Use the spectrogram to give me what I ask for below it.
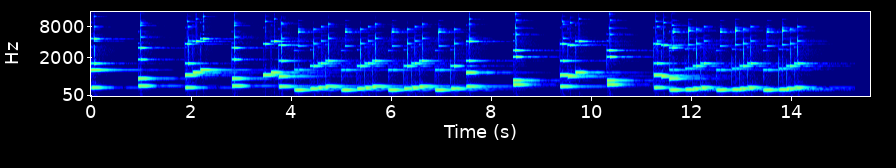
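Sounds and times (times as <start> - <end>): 
music box melody: 0.0 - 15.3.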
